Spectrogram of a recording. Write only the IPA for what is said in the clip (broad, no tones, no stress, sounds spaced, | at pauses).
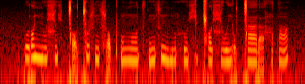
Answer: p o ɾ ɔ ɲ u ɕ o ç ǀ ɔ̰ ǀ u ɬ ĩ ɬ ɔ̰ pʼ ũ ŋ õ t͡sʼ ĩ ɬ ĩ b ũ h u ç ə ǁ ɔ ɕ u j o̰ ǀ a ɾ a̰ h ə tˤ õ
